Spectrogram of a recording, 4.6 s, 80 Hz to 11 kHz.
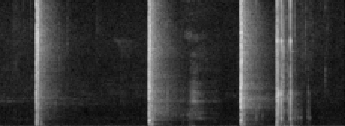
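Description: Sharp, loud cracks from a Firebird Ganzo FSA02 axe striking and splitting wood, four distinct chops spaced about a second apart with the last two close together, ringing briefly against near silence.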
